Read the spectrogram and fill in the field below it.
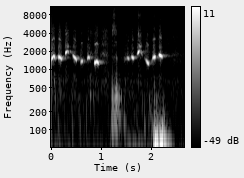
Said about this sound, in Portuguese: Eu assobiava pros guris e eles diziam, oh, meu, cara assim.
